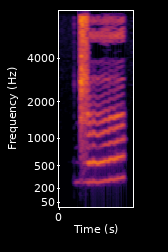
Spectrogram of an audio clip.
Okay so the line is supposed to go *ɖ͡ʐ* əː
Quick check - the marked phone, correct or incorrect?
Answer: correct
